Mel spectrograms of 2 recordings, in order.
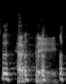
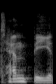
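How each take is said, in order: First: No m sound comes before the p. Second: An m sound comes before the p. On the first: The speaker calls it right. "There's no M" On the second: The speaker calls it wrong. "It's not Tempe like temple"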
